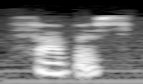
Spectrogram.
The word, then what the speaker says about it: sabes: Получается sabes, да? Sabes. Ударение на предпоследний слог, поскольку слово оканчивается на s.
